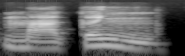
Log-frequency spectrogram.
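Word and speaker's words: makuñ: Si puedo repetir, makun, ¿ya? Es importante, ¿cierto?, la pronunciación tanto de la secta vocal como de la ñ al final, que es una particularidad del mapudungún, que muchas palabras terminan en ñ.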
